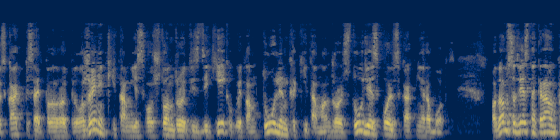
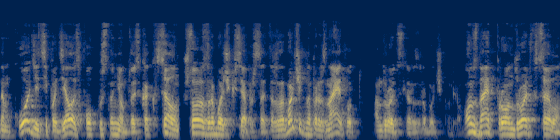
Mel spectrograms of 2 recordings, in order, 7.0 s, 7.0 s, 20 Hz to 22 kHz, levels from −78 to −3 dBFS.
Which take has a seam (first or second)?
second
